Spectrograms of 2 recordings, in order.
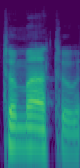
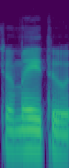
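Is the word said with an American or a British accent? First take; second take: British; American. First: It is said with a British accent. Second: It is said with an American accent. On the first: "It's tomato in British English" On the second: "tomato in uh, in, uh, in in in American English"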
